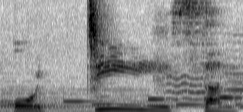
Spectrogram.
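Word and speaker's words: おじいさん: Sohu se convierte en oji-san con larga pronunciación.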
